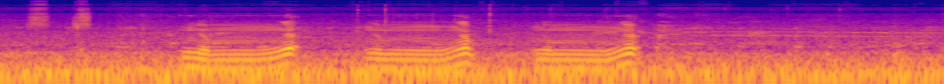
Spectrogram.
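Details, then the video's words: Calico domestic cat giving three drawn-out meows, each about half a second long, steady then rising at the end, spaced roughly one per second over a low traffic rumble and faint background voices. "Cute Calico Meow Meow"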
